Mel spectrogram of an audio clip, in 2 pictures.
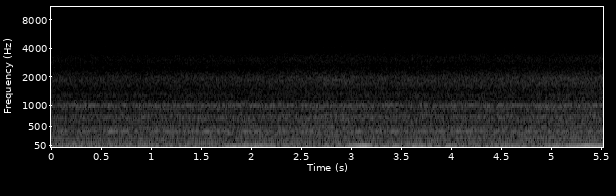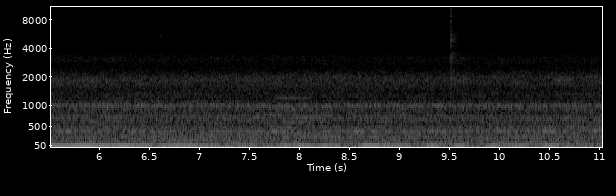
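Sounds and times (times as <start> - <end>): air conditioner humming: 0.0 - 11.0
sharp click: 9.5 - 9.7.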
